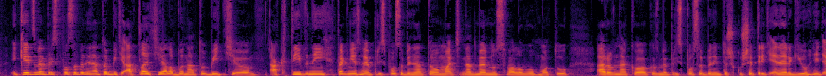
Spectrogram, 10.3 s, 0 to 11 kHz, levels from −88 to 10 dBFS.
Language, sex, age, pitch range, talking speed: Slovak, female, 20-39, 185-205 Hz, 185 wpm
